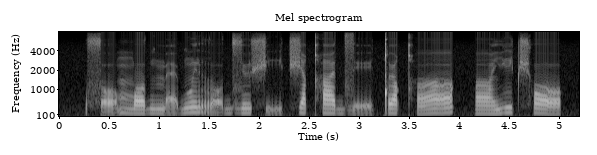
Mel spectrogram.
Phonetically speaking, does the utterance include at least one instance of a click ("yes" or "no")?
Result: yes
